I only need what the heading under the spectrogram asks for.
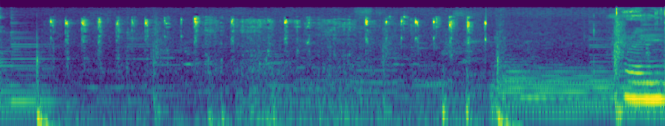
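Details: Rhythmic music with ticking percussion and a closing swell, without any animal call.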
